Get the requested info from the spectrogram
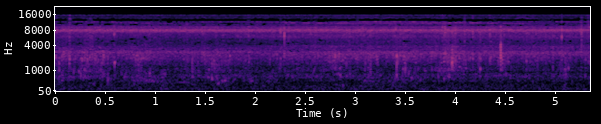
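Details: Quiet outdoor hiss with a trickle of water, faint engine hum and a few soft clicks, with no animal calls.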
